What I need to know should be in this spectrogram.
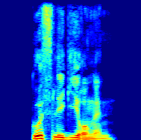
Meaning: plural of Gusslegierung
- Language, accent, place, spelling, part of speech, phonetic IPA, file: German, Germany, Berlin, Gusslegierungen, noun, [ˈɡʊsleˌɡiːʁʊŋən], De-Gusslegierungen.ogg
